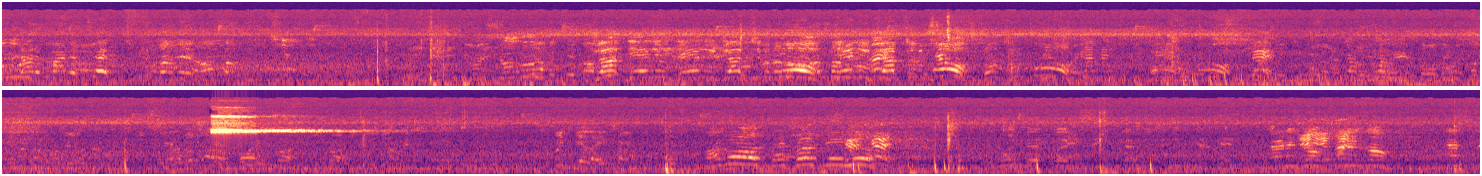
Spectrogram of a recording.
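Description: Young men shout and call to each other across an open field in the distance.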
